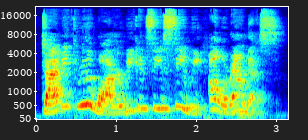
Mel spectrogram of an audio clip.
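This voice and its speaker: High-voiced woman reading a storybook aloud. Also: big pitch swings, brisk. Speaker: storybook reader. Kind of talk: expressive read-aloud narration for children. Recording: echoey room, distant mic.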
